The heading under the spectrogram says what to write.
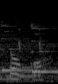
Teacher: bunyi O dengan ciri-ciri agak rendah, belakang, bulat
